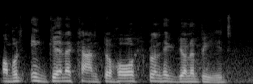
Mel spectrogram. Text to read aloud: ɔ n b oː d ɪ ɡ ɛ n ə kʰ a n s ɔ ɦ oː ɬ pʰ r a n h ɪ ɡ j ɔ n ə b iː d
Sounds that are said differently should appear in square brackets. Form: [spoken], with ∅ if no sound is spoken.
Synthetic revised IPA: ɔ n b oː d ɪ ɡ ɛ n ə kʰ a n [t] ɔ ɦ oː ɬ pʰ [l] a n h ɪ ɡ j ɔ n ə b iː d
